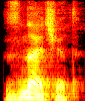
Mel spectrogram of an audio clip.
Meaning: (verb) third-person singular present indicative imperfective of зна́чить (znáčitʹ, “to mean”); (particle) so, then, well, therefore
- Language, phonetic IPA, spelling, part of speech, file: Russian, [ˈznat͡ɕɪt], значит, verb / particle, Ru-значит.ogg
